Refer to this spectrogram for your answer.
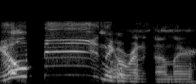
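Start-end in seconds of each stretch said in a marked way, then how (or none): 0.0-1.0 high-pitched, choking, panicked shout. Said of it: "He's like".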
